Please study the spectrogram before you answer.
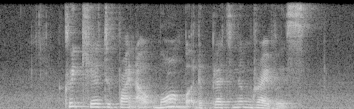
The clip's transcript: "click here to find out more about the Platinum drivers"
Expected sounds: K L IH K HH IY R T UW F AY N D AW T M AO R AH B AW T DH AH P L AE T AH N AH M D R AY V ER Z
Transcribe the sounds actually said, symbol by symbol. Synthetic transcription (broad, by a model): K W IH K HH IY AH T UW F AY N D AW T M AO AH B AW T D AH P L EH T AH N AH M D R AY V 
